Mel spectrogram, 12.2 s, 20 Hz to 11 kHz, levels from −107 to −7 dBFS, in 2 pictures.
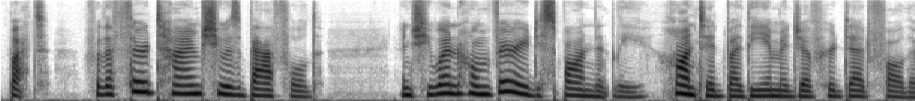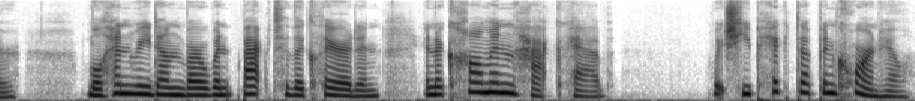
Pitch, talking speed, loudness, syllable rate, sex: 225 Hz, 200 wpm, -19 LUFS, 5.9 syllables/s, female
